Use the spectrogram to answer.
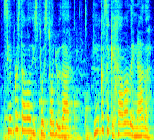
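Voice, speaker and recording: An actress playing an imposing but courteous female school principal with a deep voice in an audio drama, music behind her. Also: animated, fairly quick, lightly acted. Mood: courteous, regretful. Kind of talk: scripted audio drama dialogue.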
